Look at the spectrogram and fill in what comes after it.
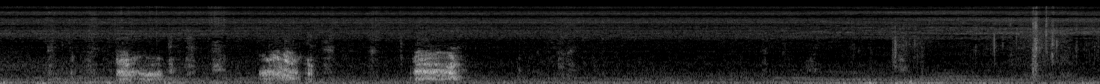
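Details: Tuffy, a five-month-old Rat Terrier pup meeting a turtle named Tiny for the first time, gives three short sharp barks about a second and a half apart, then falls quiet over steady background hiss and faint clicks.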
